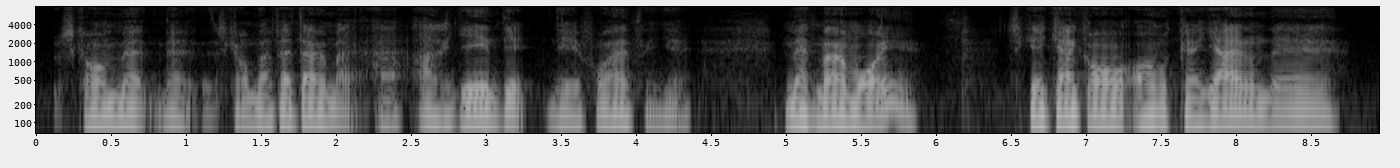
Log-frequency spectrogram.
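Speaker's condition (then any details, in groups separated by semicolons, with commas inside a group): Cerebral palsy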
